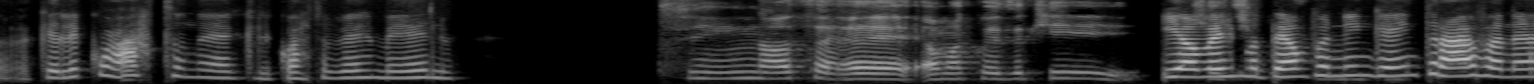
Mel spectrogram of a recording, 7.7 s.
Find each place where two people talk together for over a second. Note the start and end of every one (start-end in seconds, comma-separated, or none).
5.9-7.1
